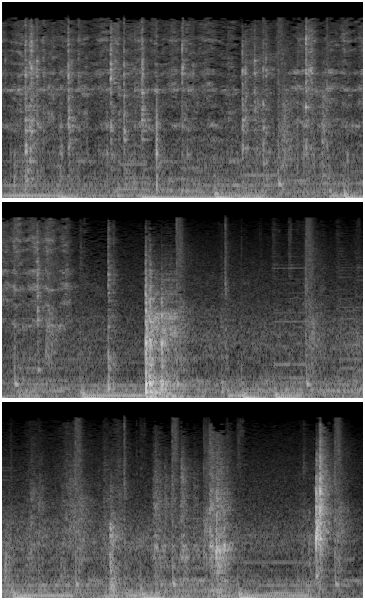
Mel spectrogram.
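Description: Wire whisk clinking and scraping against a stainless steel saucepan while sauce is stirred, a rapid run of small metallic clicks. One louder clank comes about five seconds in, when the whisk is left to rest in the pan.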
